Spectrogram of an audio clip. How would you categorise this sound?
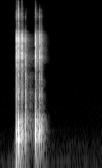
Sound effects > Objects / House appliances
